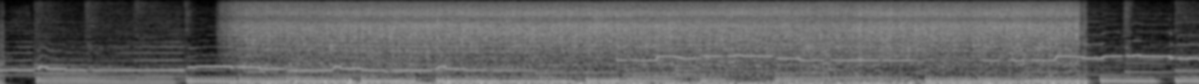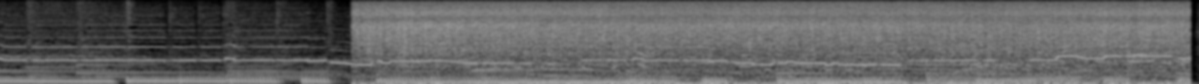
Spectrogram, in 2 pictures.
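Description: Himchhari waterfall in Cox's Bazar roars with a steady, loud rush of falling water close by, while people talk over it throughout.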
